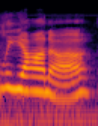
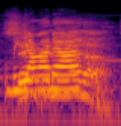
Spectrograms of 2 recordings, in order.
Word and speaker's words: Liana: My name is Liana. – Liana. – Yeah. Once it's in your mind, you remember it. But Liana rhymes with banana, okay?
